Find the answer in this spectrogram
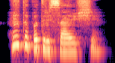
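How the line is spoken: Soft, confident, pleasant voice. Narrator (Russian): Ее голос звучал мягко, но уверенно, именно с той интонацией, которую хотелось слушать

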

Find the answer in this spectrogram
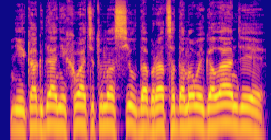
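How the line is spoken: Desperate group shouting. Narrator (Russian): кричали бедняги

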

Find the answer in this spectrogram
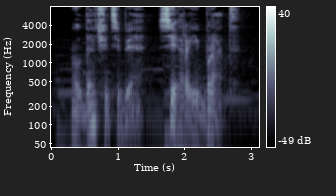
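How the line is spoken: Soft rustling inner voice. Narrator (Russian): Тихо прошелестело в его голове

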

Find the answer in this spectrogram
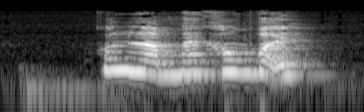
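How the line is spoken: Astonished cry. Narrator (Vietnamese): Kim Kiền kêu lên kinh ngạc

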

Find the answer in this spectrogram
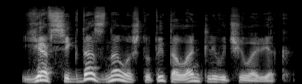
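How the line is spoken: Plain. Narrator (Russian): сказала София

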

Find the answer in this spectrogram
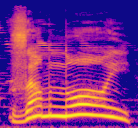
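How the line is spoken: Joyful calling out. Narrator (Russian): радостно взывало

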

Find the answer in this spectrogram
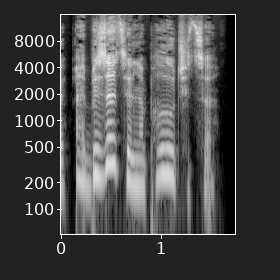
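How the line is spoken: Fervent exclamation. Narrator (Russian): с жаром воскликнула Амелия

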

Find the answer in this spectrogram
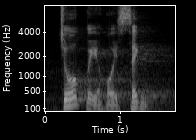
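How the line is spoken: High-pitched eerie laughing voice. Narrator (Vietnamese): Giọng của hắn vút cao kèm theo với giọng điệu cười đầy ma quái

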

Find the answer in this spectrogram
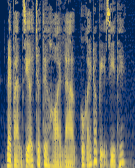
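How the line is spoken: Soft question. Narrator (Vietnamese): cô mới khẽ hỏi

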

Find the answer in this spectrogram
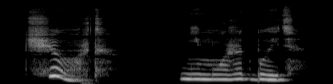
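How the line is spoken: Shocked whisper. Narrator (Russian): прошептала я потрясенно

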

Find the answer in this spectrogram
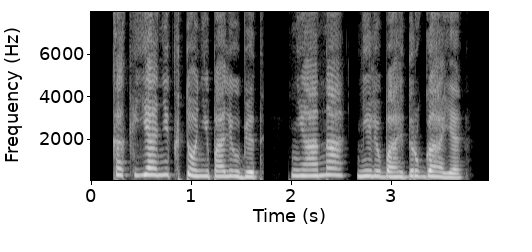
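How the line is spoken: Blurted out, then sobbing. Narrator (Russian): выпалила Аня и всхлипнула

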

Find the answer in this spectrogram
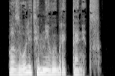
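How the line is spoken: Purring. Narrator (Russian): мурлыкнул

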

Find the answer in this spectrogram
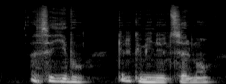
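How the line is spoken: Pleading voice. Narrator (French): lui dit Carlyle d'une voix suppliante

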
